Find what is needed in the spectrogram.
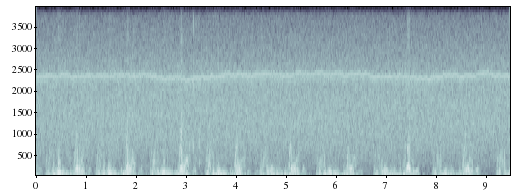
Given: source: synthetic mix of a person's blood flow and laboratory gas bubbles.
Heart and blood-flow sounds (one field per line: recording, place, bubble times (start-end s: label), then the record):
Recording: Doppler ultrasound of blood flow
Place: precordium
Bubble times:
3.14-3.19 s: bubbles
3.24-3.31 s: bubbles
3.84-3.87 s: bubbles
From the record:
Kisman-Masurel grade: 211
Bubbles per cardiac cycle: several, 3 to 8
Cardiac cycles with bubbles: 1 to 10%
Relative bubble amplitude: barely perceptible (0.100 to 0.250)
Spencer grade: 1 (occasional bubble signal discernible with the cardiac motion signal, with majority of cardiac periods free of bubbles)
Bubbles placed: only in the low amplitude regions of the cardiac cycle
